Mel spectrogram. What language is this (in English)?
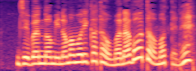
Japanese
